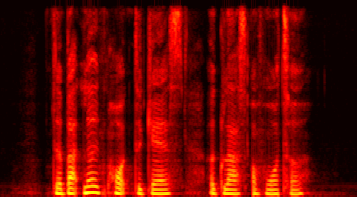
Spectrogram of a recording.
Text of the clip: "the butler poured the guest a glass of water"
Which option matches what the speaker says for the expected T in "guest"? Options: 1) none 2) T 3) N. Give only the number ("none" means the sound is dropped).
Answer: 1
